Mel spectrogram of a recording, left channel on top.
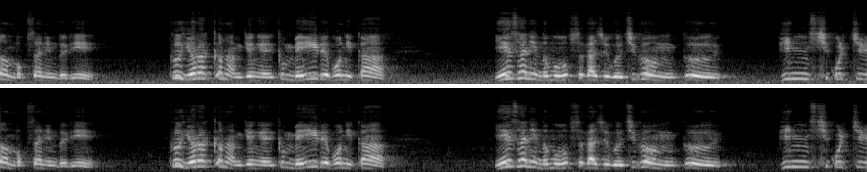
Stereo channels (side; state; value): left; noise; rumble, 27 dB below the sound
